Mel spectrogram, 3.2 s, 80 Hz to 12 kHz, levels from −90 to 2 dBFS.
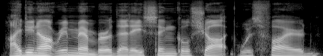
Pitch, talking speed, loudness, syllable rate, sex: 115 Hz, 185 wpm, -19 LUFS, 4.9 syllables/s, male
